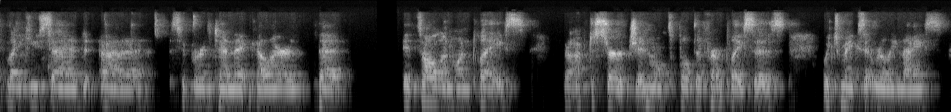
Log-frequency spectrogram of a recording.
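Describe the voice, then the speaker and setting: A woman's voice: low voice, level tone, normal speed, a little mellow. A woman on a school board thinking aloud with many fillers, giving her view at a meeting. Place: large meeting room. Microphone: desk microphone from afar. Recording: echoey room, distant mic, faint hiss.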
